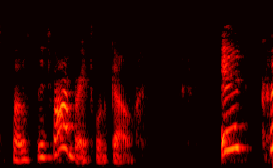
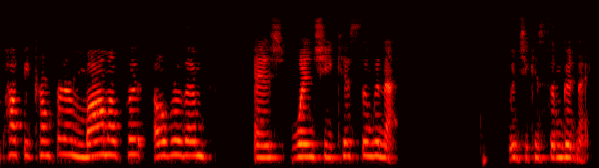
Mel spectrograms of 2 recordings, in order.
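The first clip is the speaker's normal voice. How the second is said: plain reading voice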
